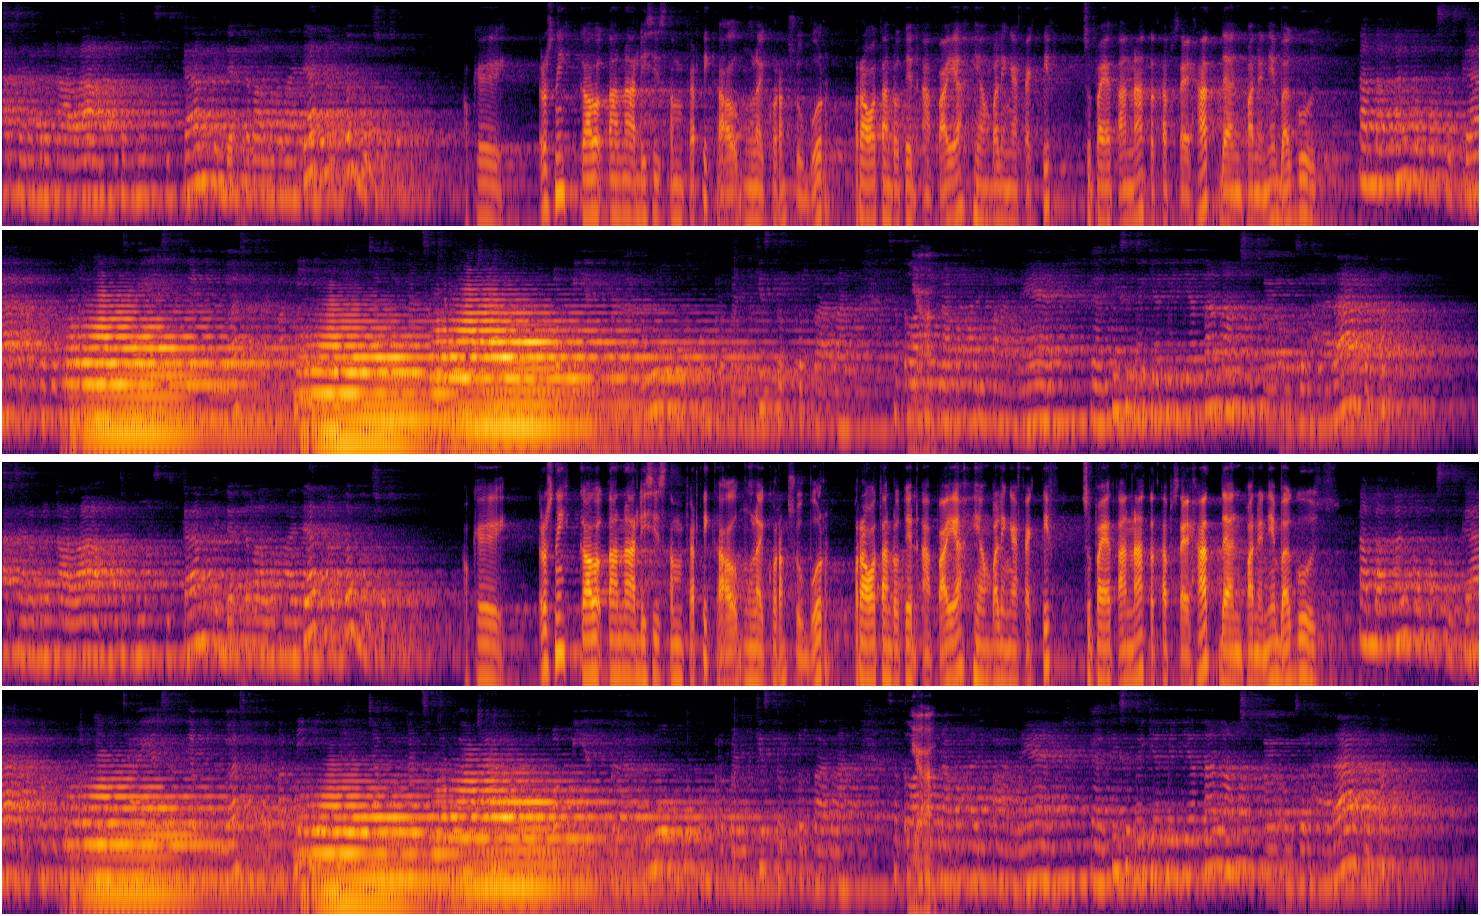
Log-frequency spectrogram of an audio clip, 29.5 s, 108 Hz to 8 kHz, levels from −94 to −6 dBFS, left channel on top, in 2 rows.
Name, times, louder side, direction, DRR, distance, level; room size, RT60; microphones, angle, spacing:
voice 1, 0.0-1.5 1.8-3.9 13.6-28.7, equal, 20° right, -4 dB, 3.2 m, -35 dB
voice 2, 4.7-5.0 5.4-10.5 10.8-13.2 23.8-24.1, right 5 dB, 60° right, 16 dB, 0.5 m, -29 dB
Brass instrument, 15.4-22.2 22.5-22.6, left 4 dB, 70° left, 0.6 m, -23 dB
29.5 x 26.5 x 6.3 m, 2.6 s
head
